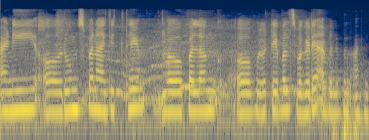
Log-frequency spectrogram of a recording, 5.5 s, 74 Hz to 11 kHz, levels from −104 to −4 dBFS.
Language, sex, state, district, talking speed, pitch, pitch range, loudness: Marathi, female, Maharashtra, Pune, 130 wpm, 210 Hz, 200-220 Hz, -16 LUFS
